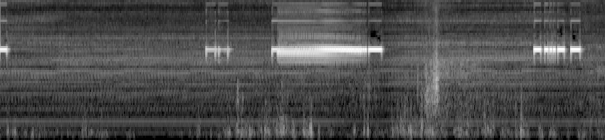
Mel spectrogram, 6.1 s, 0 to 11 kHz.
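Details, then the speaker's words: AC leak detector used on an '88 Jeep XJ AC compressor and its fittings gives high, shrill beeps in uneven, Morse-code-like bursts. A loose black hose on the detector is suspected of making it act erratically; not confirmed. "Sometimes if this black hose that's on the end of this thing isn't tight, it'll act spastic like the other one."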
